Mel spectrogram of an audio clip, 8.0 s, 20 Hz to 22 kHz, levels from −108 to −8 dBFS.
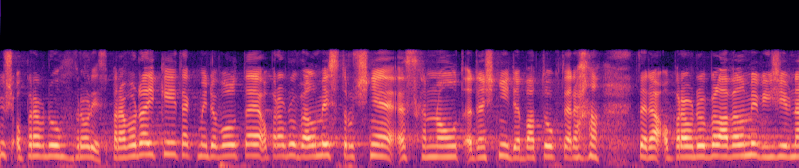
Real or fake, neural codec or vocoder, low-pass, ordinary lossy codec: real; none; 7.2 kHz; MP3, 96 kbps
